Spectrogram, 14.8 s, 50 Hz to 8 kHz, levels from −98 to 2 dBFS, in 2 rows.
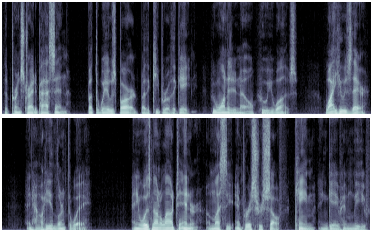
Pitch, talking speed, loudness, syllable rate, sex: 90 Hz, 205 wpm, -20 LUFS, 5.4 syllables/s, male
